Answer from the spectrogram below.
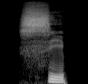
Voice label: "sip3", cantonese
